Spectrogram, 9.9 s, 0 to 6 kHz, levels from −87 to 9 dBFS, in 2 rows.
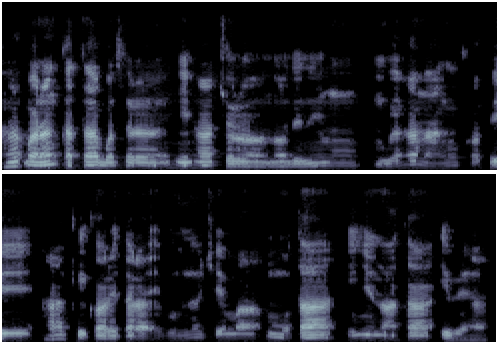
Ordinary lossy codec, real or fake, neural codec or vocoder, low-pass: none; real; none; 5.4 kHz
